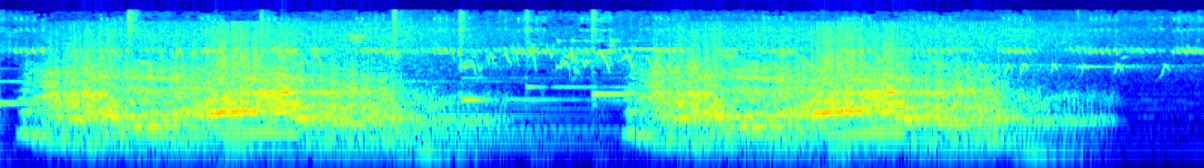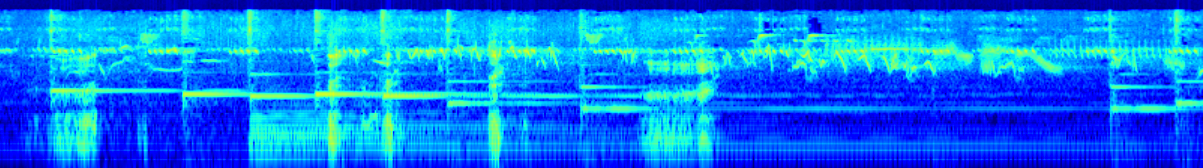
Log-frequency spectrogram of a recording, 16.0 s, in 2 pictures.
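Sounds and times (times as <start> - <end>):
elephant calling: 0.0 - 7.5, 8.2 - 13.0
music with sustained notes: 0.0 - 16.0.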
